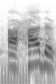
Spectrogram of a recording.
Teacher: دال ساکن ہو جائے گا اور اس کی صفت قلقلہ ادا کریں گے. احد کر کے پڑھیں گے.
